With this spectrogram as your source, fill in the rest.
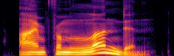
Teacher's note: I'm from London. The stress is on lun.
